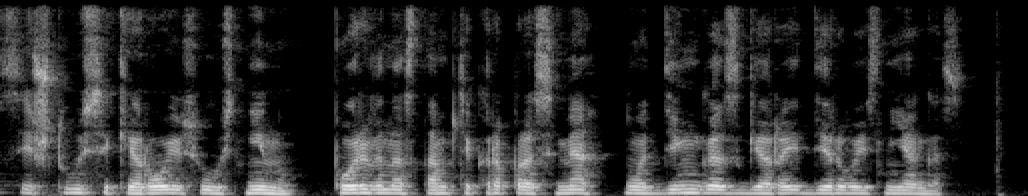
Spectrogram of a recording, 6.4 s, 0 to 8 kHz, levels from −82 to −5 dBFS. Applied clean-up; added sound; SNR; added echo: none; none; none; none.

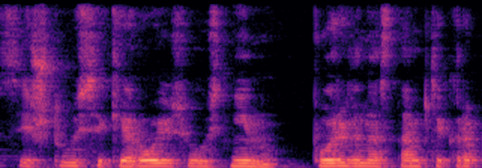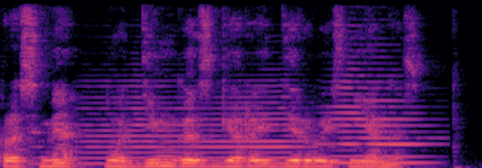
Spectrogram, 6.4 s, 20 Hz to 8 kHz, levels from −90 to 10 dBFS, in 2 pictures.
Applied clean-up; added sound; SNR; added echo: none; Brass instrument; 12 dB; reverberation time 0.2 s.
